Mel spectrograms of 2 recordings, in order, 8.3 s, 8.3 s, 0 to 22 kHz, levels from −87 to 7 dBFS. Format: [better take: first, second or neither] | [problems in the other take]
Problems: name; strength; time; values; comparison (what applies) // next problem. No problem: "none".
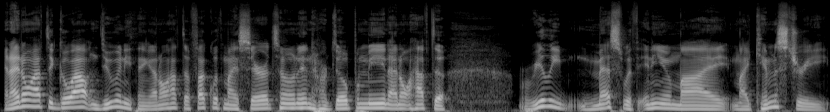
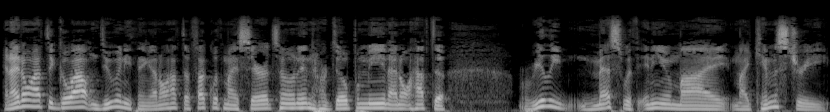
first | garbled, watery; badly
